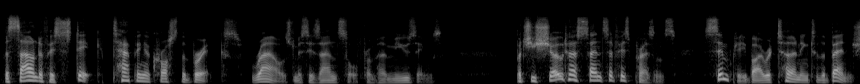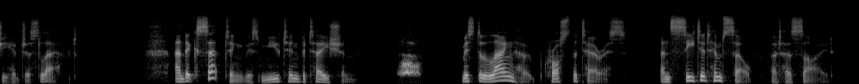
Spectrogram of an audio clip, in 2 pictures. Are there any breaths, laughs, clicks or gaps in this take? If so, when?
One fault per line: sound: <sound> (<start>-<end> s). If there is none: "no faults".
sound: bark (12.6-12.8 s)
